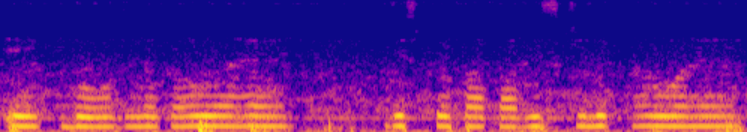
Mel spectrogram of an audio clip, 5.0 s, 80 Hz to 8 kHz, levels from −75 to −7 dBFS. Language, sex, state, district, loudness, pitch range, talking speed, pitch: Hindi, female, Punjab, Pathankot, -19 LUFS, 215-220 Hz, 130 wpm, 220 Hz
